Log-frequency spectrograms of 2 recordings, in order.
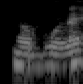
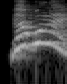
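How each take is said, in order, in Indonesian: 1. Diucapkan dengan nada rendah dan tenang. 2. Diucapkan dengan nada tinggi dan tegang. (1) "Akhirnya saya pakai nada yang rendah" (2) "Ketika saya menggunakan nada tinggi"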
